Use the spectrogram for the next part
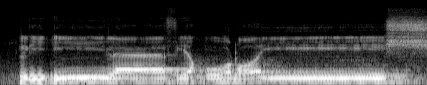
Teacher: Sya-nya juga jangan langsung berhenti tapi harus dialirkan sedikit. Ish, itu agak lama sedikit ya.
